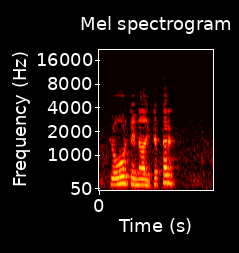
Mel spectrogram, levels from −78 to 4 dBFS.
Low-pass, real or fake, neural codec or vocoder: 9.9 kHz; real; none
